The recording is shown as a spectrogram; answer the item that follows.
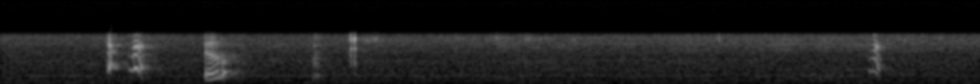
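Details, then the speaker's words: A baby with hiccups makes several brief, abrupt little catches of voice at irregular intervals against steady room hiss: hiccups. "You got the hiccups, baby. Yeah. You got the hiccups?"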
